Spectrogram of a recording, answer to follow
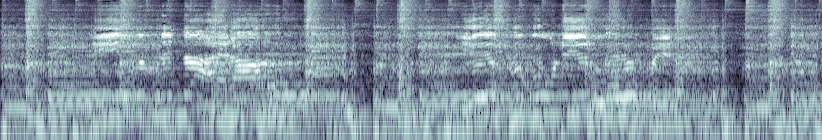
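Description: Live band music: a steady drum beat with bass, an electric Telecaster guitar and a strummed acoustic guitar, between sung lines. It is picked up close to the PA mains, so the electric guitar's own amp is distant.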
